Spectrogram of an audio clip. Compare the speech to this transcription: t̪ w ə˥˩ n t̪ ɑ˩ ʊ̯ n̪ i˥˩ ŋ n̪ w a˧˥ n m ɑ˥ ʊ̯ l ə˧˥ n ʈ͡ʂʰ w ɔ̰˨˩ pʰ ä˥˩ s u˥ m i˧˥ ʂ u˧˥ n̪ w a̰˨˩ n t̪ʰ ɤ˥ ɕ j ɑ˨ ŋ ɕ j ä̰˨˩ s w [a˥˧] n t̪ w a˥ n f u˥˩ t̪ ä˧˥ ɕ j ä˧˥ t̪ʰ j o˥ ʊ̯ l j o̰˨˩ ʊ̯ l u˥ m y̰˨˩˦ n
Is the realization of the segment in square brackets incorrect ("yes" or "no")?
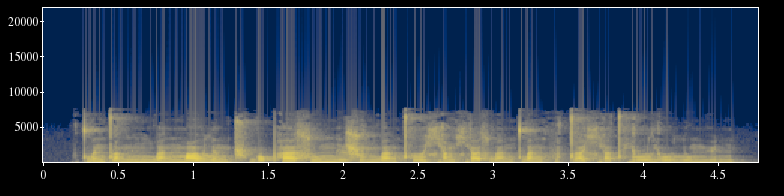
yes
